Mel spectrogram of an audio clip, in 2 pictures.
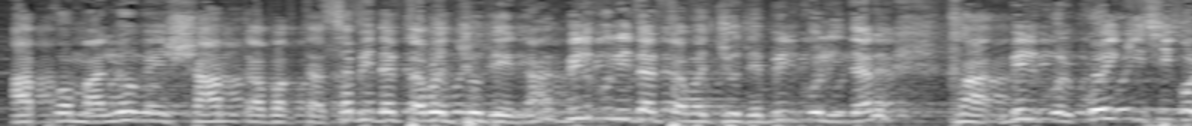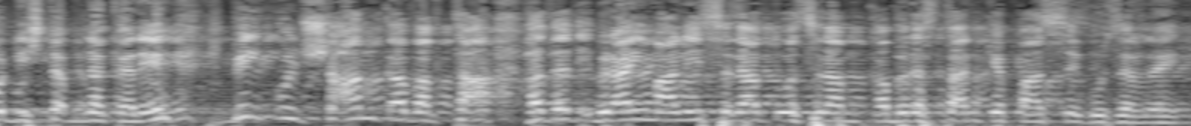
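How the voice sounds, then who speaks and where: A man's voice: high voice, few pauses, roomy sound. A man preaching a religious story to a crowd, leading them in call-and-response with dramatic repetition. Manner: prompts the crowd to repeat lines; animated, dramatic retelling with repetition.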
